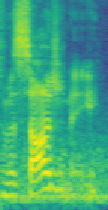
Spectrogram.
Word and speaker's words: misogyny: no you just like really emphasized the the syllable because you were talking about no that's exactly how you say it it's misogyny no it is misogyny but you like you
